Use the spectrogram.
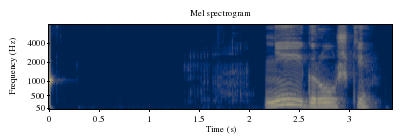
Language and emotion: Russian, sad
